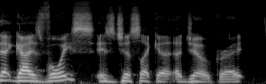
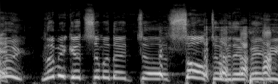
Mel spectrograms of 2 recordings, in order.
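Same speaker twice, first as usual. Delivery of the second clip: put-on excited sportscaster voice, higher and louder; 11 semitones higher, 5 dB louder than usual. Imitating the broadcaster asking for salt: Dick Vitale impression. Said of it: "that's how he sounds".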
